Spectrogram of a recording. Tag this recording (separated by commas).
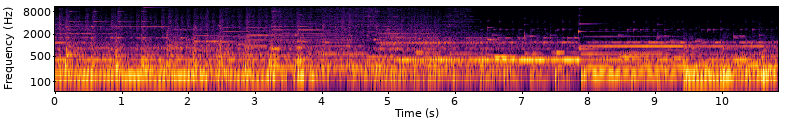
xylophone, Mallet percussion, Glockenspiel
